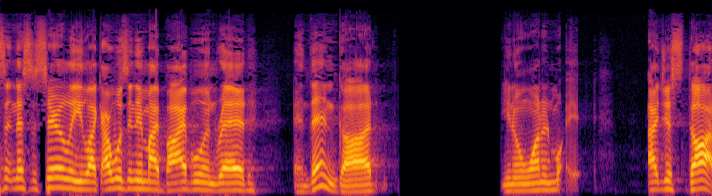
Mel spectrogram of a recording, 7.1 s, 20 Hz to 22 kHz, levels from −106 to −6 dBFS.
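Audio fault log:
3.99 to 5.01 s, rebuffering stall: the speech drops to silence for about a second, roughly 1.02 s, while the player waits for more downloaded audio, then picks up again at "you know wanted more" exactly where it left off. What sets it apart from a dropout or packet loss is that no material goes missing. The speech continues across the gap, and the pause only adds time to the clip rather than skipping anything.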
